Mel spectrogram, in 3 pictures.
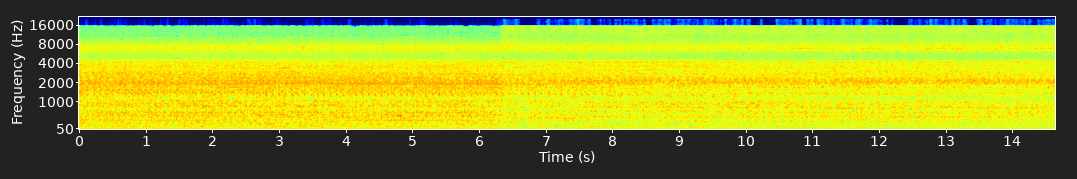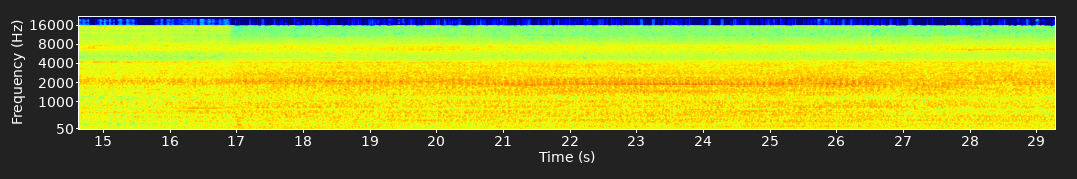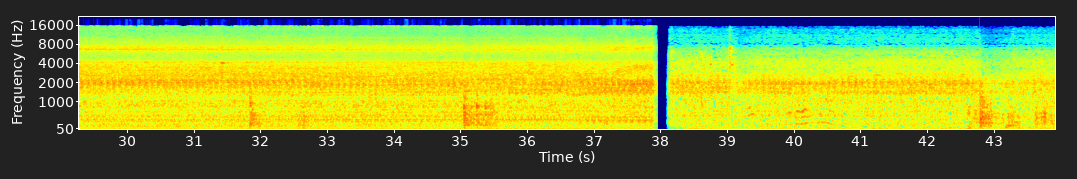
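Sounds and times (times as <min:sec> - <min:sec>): sawmill machinery drone: 0:00.0 - 0:43.9.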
